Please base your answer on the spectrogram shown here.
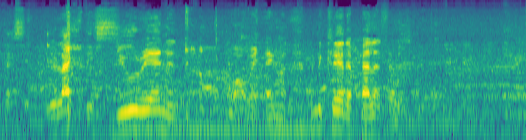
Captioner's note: coughs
